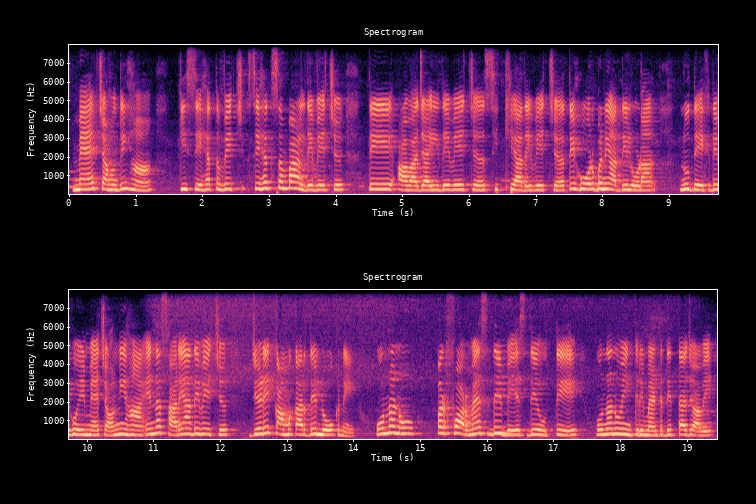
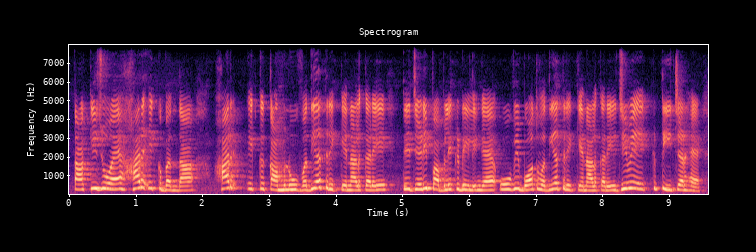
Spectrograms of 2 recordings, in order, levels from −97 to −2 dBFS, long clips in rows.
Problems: background sounds at intervals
